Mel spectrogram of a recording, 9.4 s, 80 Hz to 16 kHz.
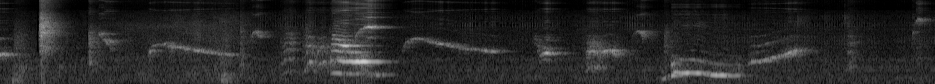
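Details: An 18-year-old caged African grey parrot indoors, vocalizing alone, mixes clear whistles that slide up and down with sharp clicks and squeaky mewing notes, in short bursts separated by brief pauses.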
